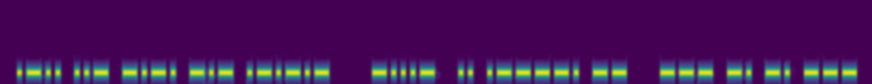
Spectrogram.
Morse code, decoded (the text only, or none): LUCK. <BT> I'M ONNO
